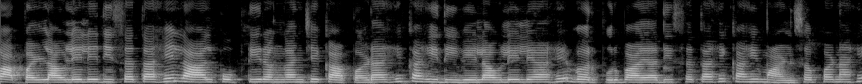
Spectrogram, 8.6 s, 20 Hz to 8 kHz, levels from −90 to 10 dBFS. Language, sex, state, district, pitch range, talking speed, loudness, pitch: Marathi, female, Maharashtra, Gondia, 220-240 Hz, 145 wpm, -17 LUFS, 230 Hz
